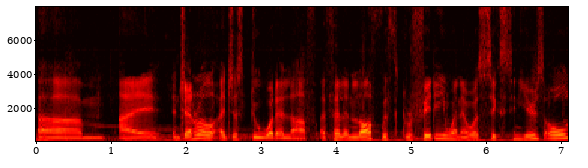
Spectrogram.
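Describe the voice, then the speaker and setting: A man with a German accent speaks at a fairly high pitch and a fairly slow pace. His intonation is lively, with hardly any pauses. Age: 30s. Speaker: graffiti artist. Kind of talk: interview. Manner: halting.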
